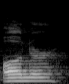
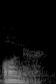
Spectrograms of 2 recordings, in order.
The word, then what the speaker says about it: honor: For example, it's an honor for me to be here. An honor. Honor es un honor. Honor starts with an H. That's a consonant. But I say an because the H is silent.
